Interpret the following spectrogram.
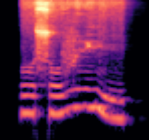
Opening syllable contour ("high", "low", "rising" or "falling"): low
